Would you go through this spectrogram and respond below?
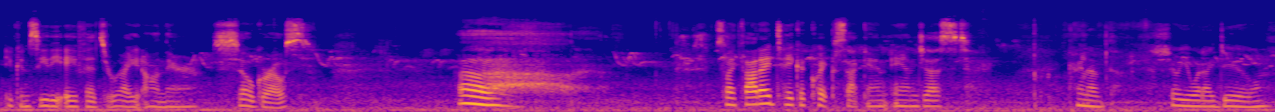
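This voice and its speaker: A woman's voice: lowish voice, takes it slowly, pauses often, noisy background. A woman hosting a gardening vlog, chatting casually and musing as she shows her garden. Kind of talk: casual garden tour chat.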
